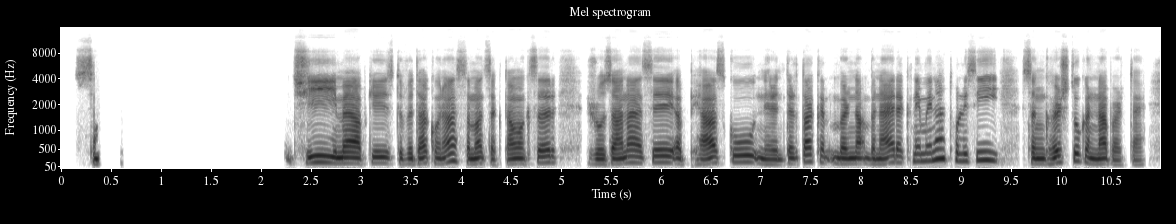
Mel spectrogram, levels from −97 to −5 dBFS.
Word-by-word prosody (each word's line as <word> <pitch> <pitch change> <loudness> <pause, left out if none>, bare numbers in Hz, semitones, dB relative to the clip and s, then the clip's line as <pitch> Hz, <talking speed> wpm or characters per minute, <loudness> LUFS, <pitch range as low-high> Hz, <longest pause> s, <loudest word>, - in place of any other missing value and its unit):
सम - - -4 1.9
जी, 160 0 +2
मैं 145 0 +6
आपकी 145 +1 +3
इस 145 - -5
दुविधा 135 +1 -1
को 140 -2 -4
ना 165 - +2
समझ 140 -6 +1
सकता 125 - -3
हूँ। 135 - +4
अक्सर 155 +4 -1 0.4
रोज़ाना 130 +5 +2
ऐसे 165 +2 0
अभ्यास 135 +3 0
को 170 0 +1
निरंतरता 130 +6 -1
कर 165 -3 -6
बरना 135 0 +4
बनाए 130 +3 +1
रखने 165 +3 -4
में 195 +1 -3
ना 250 +2 +4
थोड़ी-सी 210 +2 -2 0.3
संघर्ष 135 +4 +1
तो 195 - 0
करना 130 -6 +3
पड़ता 110 -2 -9
है। 110 - -16
145 Hz, 160 wpm, -25 LUFS, 130-165 Hz, 1.9 s, मैं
